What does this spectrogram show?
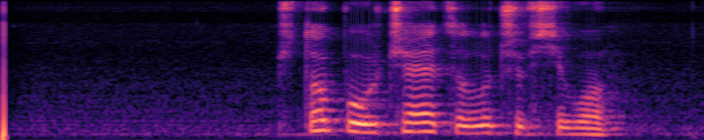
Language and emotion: Russian, neutral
